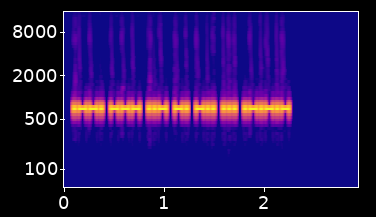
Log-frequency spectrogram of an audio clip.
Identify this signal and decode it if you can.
Morse code, heard as a keyed tone, about 46 wpm, 700 Hz. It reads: POUNDS.
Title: Sentences from Top 1000 Words - Review Part 4 - 45wpm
